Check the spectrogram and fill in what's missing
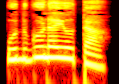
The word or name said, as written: ಉದ್ಗುಣಯುತ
